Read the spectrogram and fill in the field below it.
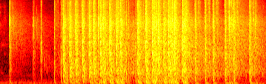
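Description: Rapid automatic gunfire in a video game rattles continuously for about three seconds, dense and close, after a few scattered opening shots, with the bursts striking near the player.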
